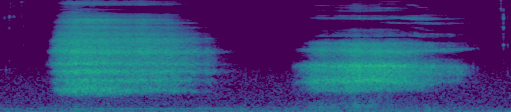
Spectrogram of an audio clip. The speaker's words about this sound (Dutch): Kijk of je de letter H met een fluistertoon kan uitspreken, ook tijdens het inademen. Dus zo.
